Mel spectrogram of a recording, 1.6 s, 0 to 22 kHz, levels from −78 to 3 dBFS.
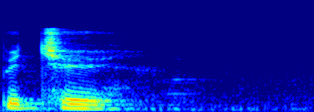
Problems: none marked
